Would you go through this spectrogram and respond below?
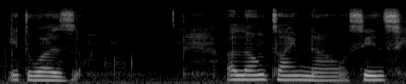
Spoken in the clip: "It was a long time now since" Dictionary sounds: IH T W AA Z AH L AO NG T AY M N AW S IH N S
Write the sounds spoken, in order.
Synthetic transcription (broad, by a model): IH T W AA Z AH L AO NG T AY M N AW S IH N S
